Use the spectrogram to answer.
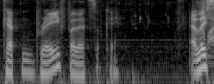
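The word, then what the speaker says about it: Brawe: they pronounce it as Brave it looks like a uh like a w one yeah it's a w yeah but they pronounce it Brave I didn't make the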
